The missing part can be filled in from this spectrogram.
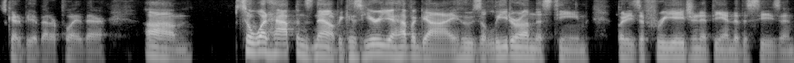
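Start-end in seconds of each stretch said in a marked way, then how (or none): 0.0-1.1 mock under-breath mutter, much quieter and lower. Retelling how a team leader called out a teammate, quoting a remark under his breath. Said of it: "it was kind of under his breath".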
